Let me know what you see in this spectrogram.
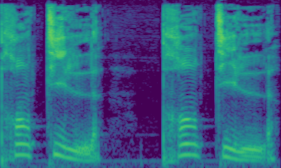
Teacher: you won't pronounce it like d to make the liaison, but you will pronounce it like t. And so you will get prend-il, prend-il, okay?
